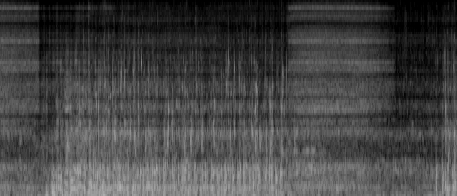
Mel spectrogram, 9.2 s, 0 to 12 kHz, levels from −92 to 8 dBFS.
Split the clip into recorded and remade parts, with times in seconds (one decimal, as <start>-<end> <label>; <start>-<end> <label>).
0.0-0.7 recorded; 0.7-1.8 remade; 1.8-9.2 recorded

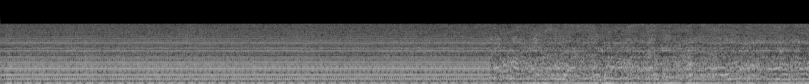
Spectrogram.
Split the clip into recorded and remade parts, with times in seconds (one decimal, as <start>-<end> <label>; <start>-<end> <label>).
0.0-4.9 recorded; 4.9-8.1 remade

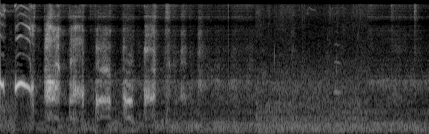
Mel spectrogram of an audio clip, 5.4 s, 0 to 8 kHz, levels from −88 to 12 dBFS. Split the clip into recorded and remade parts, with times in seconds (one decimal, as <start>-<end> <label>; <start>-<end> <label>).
0.0-0.4 recorded; 0.4-3.2 remade; 3.2-4.6 recorded; 4.6-5.4 remade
